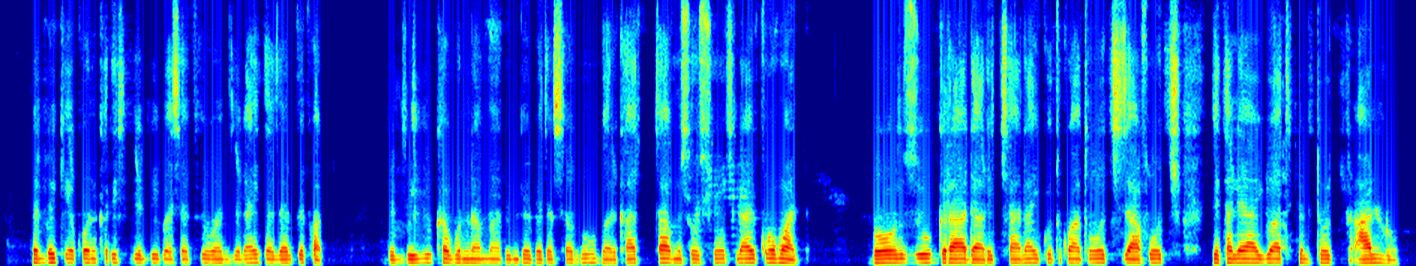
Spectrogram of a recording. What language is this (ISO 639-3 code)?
amh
